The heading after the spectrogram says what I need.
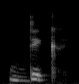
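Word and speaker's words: Dyck: So back in Selma, California, police chief Dick and it's spelled DY CK.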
